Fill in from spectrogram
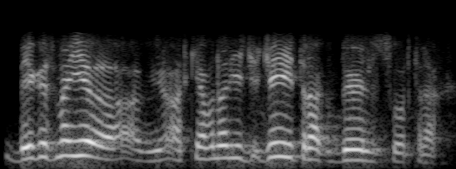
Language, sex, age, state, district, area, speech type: Kashmiri, male, 45-60, Jammu and Kashmir, Budgam, rural, conversation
